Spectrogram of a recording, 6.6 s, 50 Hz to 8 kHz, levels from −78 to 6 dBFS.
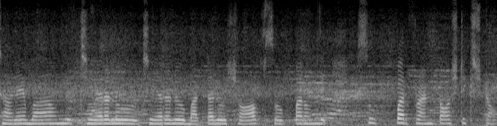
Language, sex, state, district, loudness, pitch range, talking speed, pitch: Telugu, female, Andhra Pradesh, Manyam, -20 LUFS, 225-240 Hz, 90 wpm, 235 Hz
